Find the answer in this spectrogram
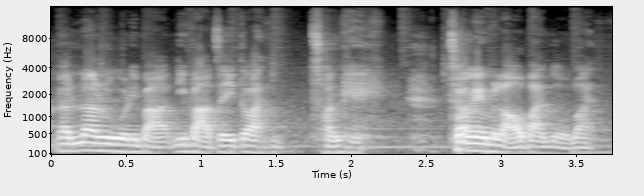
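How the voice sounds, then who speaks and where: A man's voice: medium pitch, quick pace, soft background music. A young man with a Taiwanese Mandarin accent chatting casually as a podcast guest, playful and talkative, often repeating himself. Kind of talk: casual chat.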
